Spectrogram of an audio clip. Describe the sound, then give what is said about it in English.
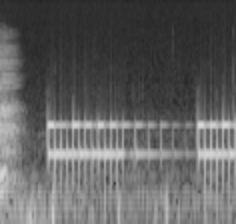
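An outgoing call's ringing tone plays on a Nexus tablet: a steady electronic dual-tone ring with a fast warbling pulse, briefly pausing before starting again, fairly loud, with no talking. “It's ringing.”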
